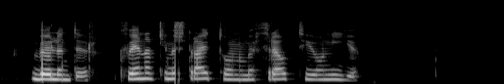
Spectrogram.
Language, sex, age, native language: Icelandic, female, 20-29, Icelandic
